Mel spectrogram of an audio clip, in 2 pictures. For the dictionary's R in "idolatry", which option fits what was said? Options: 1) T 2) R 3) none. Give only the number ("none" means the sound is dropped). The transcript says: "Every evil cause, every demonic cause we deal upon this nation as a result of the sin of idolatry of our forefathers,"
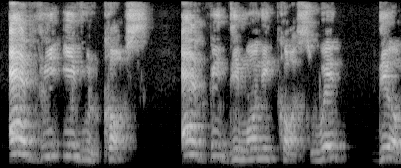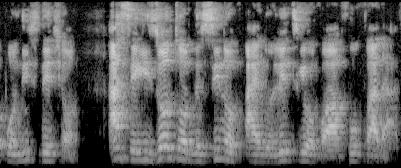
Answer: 2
